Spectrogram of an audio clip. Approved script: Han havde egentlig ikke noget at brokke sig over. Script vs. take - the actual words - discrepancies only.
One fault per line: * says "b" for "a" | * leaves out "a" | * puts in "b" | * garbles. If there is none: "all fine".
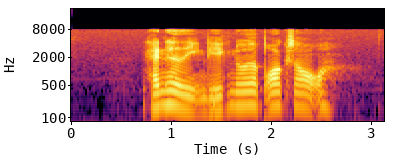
all fine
